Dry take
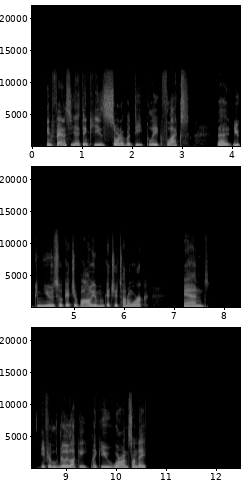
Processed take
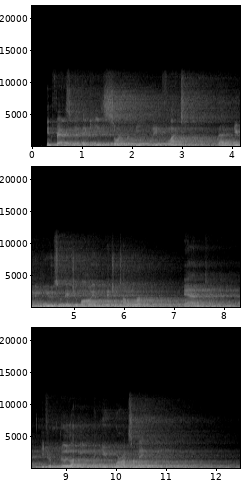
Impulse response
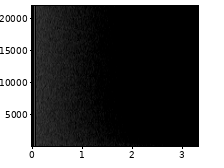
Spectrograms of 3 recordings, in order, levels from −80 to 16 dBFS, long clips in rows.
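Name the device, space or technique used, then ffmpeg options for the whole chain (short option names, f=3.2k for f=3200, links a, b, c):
cathedral: -filter_complex "[1:a]atrim=start_sample=2205[a];[0:a][a]afir=irnorm=-1:irlink=0,volume=3dB"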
